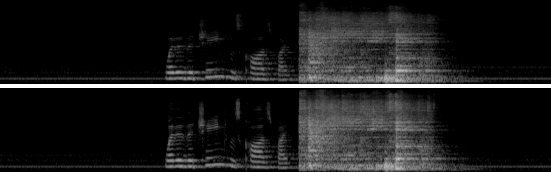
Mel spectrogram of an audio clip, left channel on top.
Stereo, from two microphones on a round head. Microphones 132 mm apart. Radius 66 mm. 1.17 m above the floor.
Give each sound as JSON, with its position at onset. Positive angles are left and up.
{"t": 1.6, "sound": "a woman speaking", "side_deg": -40, "distance_m": 0.5}
{"t": 3.0, "sound": "dishes clattering", "side_deg": -35, "distance_m": 0.7}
